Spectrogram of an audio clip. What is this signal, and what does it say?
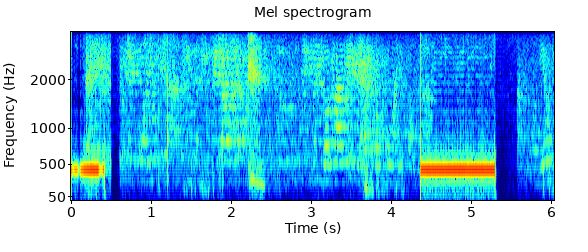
Ringback tone (Europe, 425 Hz), with speech.
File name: out- -2015- - - .32231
